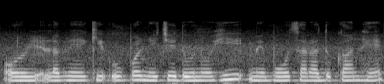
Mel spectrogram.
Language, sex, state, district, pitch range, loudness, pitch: Hindi, female, Arunachal Pradesh, Papum Pare, 185-190 Hz, -12 LUFS, 185 Hz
